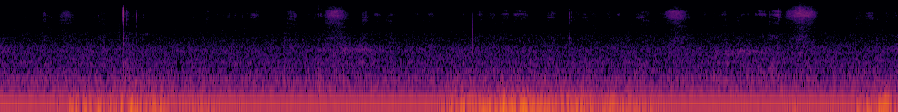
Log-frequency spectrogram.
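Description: Pen or marker scratches steadily on a board or paper while a Gaussian surface is drawn in a physics lecture, quiet strokes repeating over a low constant hum with no talking.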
